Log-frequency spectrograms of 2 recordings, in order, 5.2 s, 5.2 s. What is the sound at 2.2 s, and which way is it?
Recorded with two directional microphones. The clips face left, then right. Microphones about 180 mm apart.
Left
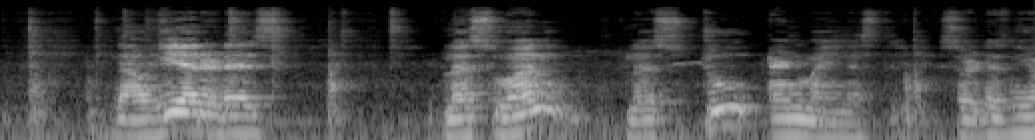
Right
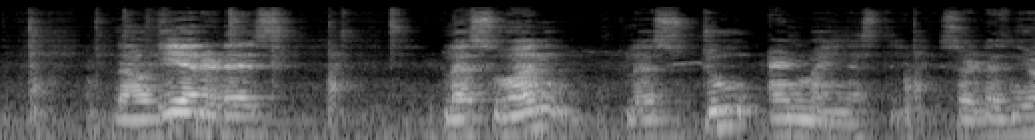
Speech, 15° left (ahead or behind).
